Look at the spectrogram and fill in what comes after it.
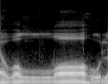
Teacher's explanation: لفظ اللہ کو یہاں موٹا ادا کریں گے، پہلے زبر ہے اور یہ بھی مد اصلی ہے۔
